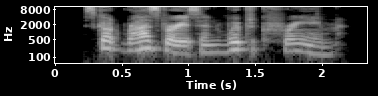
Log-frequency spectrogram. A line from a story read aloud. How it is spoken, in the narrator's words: Jim sighed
